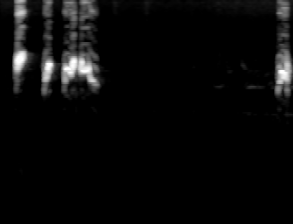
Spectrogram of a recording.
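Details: Short bubbling phrase of four clear, slightly slurred notes from a red-whiskered bulbul, followed by a pause and one more lone note; no other sounds.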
